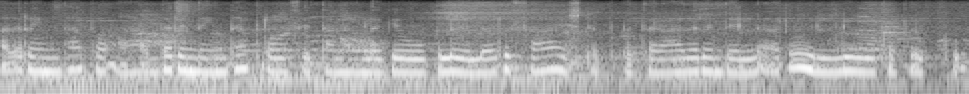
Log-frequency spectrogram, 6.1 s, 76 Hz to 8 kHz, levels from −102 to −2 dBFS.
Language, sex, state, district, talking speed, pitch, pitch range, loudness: Kannada, female, Karnataka, Raichur, 140 wpm, 230 Hz, 220-245 Hz, -15 LUFS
